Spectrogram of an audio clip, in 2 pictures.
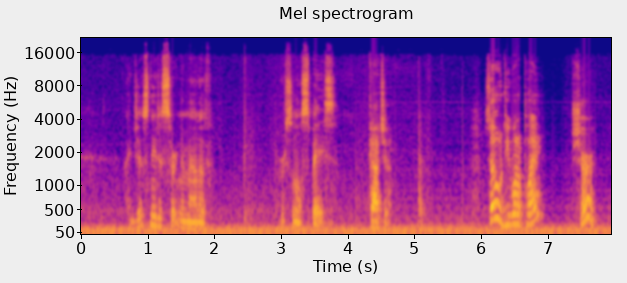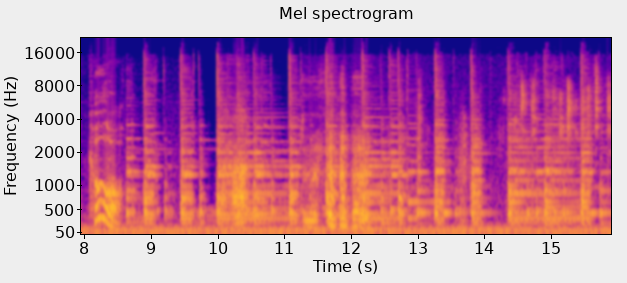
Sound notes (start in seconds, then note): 11.3 chuckles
